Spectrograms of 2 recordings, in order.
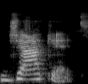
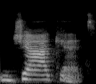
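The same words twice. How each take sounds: First: "Jacket." with JACK stressed and "et" as a schwa; "Jacket." said as JACK-ət, first syllable strong. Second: "jacket." with JACK stressed and a falling, weak "ət"; "jacket." said as JACK-ət, first syllable strong. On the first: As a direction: punch JACK, let "ət" fall. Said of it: "Do you guys see the pattern?". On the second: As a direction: lean on JACK, then drop the ending. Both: Shown as a demonstration.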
